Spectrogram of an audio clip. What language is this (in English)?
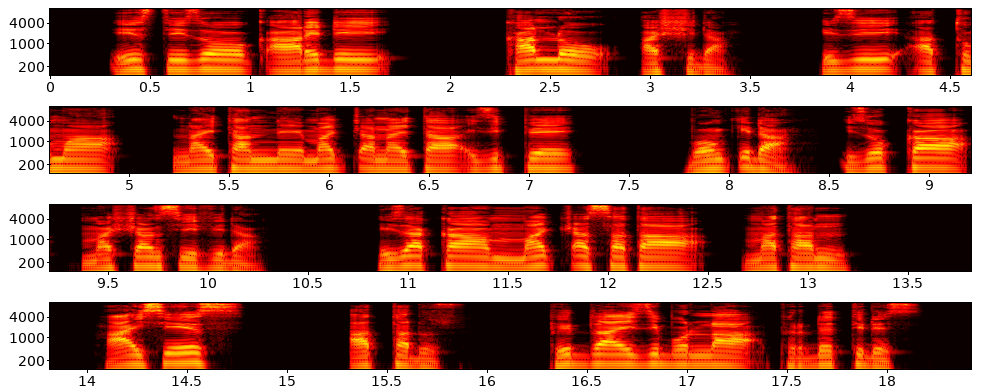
Gamo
